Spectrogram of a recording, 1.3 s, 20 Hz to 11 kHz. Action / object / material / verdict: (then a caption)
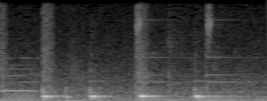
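knock / emptied pumpkin / pumpkin rind / hollow. A pumpkin emptied of its pulp for Halloween carving is tapped four times. Each tap gives a short, hollow knock with a resonant tone around 535 Hz that dies away almost at once, confirming the pumpkin is empty inside.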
